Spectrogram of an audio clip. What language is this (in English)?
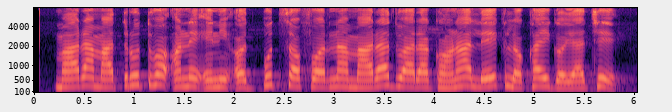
Gujarati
